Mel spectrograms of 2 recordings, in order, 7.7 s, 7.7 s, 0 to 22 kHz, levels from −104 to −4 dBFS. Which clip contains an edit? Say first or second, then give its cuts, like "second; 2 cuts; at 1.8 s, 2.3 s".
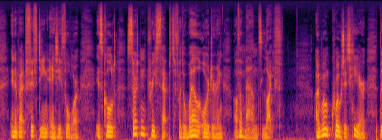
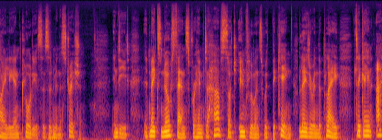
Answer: second; 2 cuts; at 2.8 s, 5.9 s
